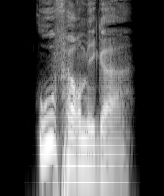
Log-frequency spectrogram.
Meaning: inflection of U-förmig: 1. strong/mixed nominative masculine singular 2. strong genitive/dative feminine singular 3. strong genitive plural
- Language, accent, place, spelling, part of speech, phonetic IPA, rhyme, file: German, Germany, Berlin, U-förmiger, adjective, [ˈuːˌfœʁmɪɡɐ], -uːfœʁmɪɡɐ, De-U-förmiger.ogg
